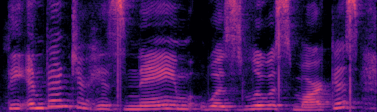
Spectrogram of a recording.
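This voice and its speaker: Woman playing flighty older mother, high voice, unhurried pace, chatty and intrusive, theatrical stage acting. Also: animated, slight background noise. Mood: rambling, eager. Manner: rambling, chirpy, theatrical trivia-telling.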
